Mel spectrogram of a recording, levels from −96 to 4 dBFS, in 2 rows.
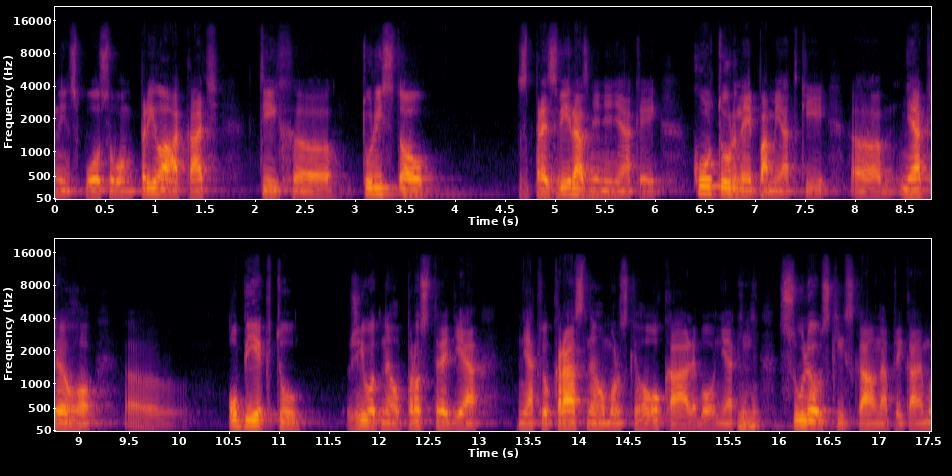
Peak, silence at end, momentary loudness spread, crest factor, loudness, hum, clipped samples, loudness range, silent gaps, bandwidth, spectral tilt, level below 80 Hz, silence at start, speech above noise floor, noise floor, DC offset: -4 dBFS; 0 s; 15 LU; 24 dB; -28 LUFS; none; under 0.1%; 3 LU; none; 13.5 kHz; -6.5 dB/octave; -70 dBFS; 0 s; 41 dB; -68 dBFS; under 0.1%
